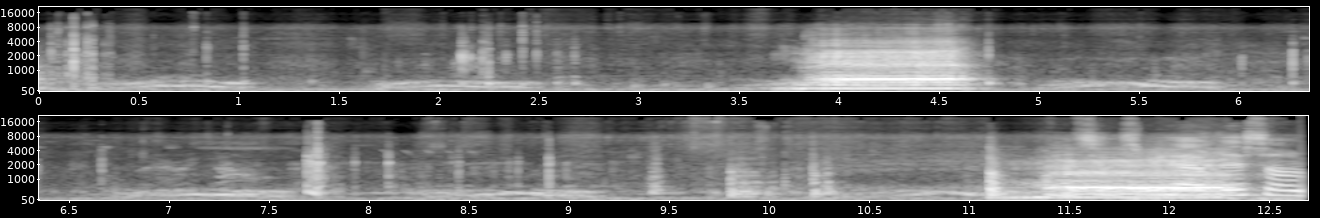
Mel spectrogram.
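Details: Sheep at Ewetopia Farms during lamb tagging give two loud, nasal, quavering bleats about eight seconds apart. Between them come faint, wavering lower sounds and quiet pen noise.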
